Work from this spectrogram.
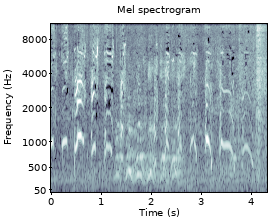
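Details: German Shepherd puppies, a white long coat and a black and cream male, giving a run of high whimpering yips that rise and fall, rapid and irregular, with lower whines overlapping in the middle.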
